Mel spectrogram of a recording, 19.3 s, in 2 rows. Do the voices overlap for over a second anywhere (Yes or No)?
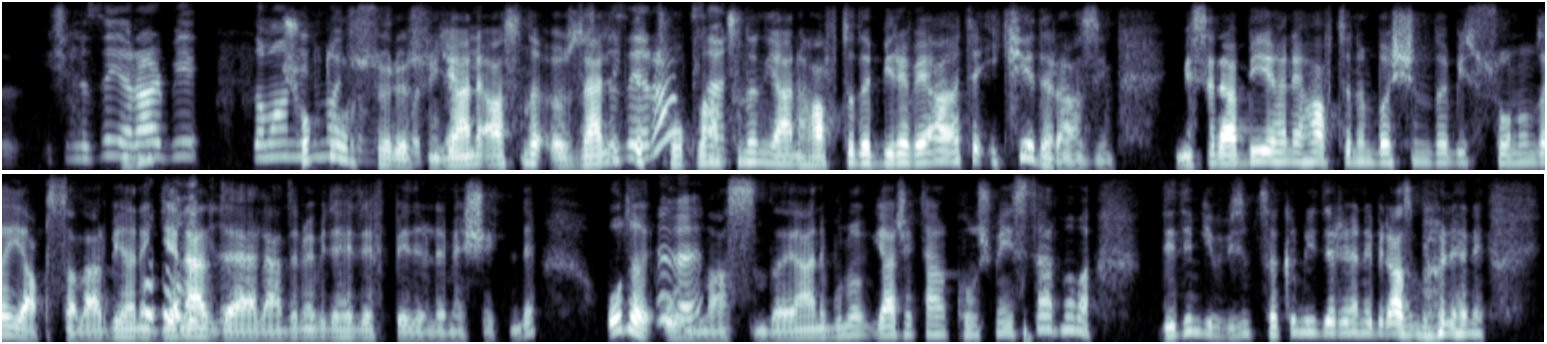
Yes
